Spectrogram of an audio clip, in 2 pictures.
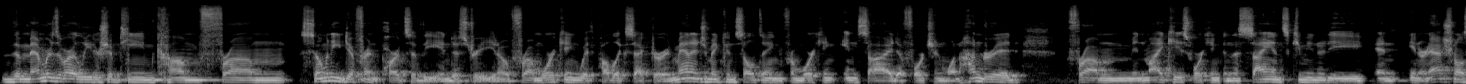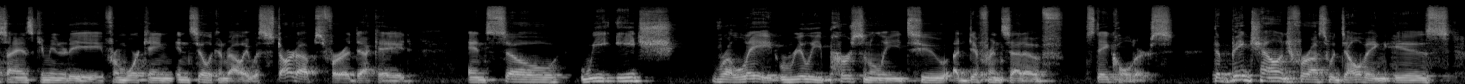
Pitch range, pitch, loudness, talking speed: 95-115 Hz, 105 Hz, -26 LUFS, 155 wpm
